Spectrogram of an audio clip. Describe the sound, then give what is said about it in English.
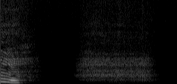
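A person yawns: a short voiced, falling groan, a brief pause, then a long, soft, breathy exhale trailing off into quiet. “I'm sorry. I'm yawning. It's me. It's not you.”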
